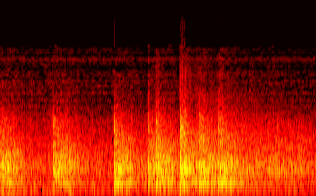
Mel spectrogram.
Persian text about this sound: صدای چند انفجار پیهم آرامش را از مردم ساکن در غرب شهر هرات گرفت. پس از این انفجار صدای شلیک سلاح سبک و سنگین خبر از آغاز یک درگیری می‌داد.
